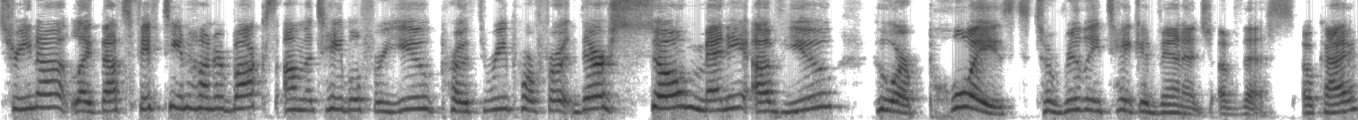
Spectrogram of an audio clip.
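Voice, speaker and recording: Her high, bright, sharp voice is raised and projected, as a woman speaks in an animated tone with lively intonation. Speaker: network marketing team coach. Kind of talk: live video team coaching call. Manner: loud.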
